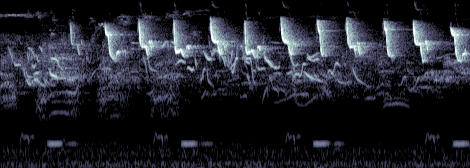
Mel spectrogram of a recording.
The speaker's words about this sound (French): Et ça, c'est quoi comme oiseau, tonton ? C'est le pouillot véloce, un petit oiseau qui a un chant très simple.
